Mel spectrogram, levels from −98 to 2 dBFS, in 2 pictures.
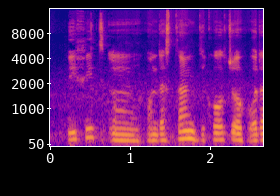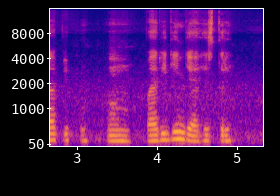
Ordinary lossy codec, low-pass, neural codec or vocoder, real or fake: Opus, 32 kbps; 14.4 kHz; none; real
